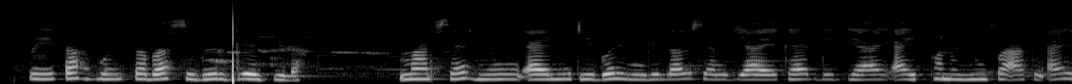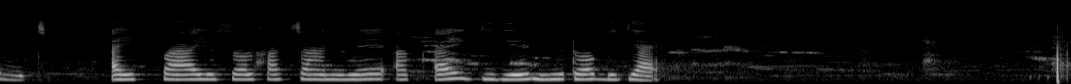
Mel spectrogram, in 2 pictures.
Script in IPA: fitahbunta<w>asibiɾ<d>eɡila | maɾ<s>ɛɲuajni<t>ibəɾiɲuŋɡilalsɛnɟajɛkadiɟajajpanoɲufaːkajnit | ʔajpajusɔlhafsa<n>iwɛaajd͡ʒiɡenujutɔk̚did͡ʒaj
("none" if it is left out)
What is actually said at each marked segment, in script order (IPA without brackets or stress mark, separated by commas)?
b, ɡ, s, t, n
